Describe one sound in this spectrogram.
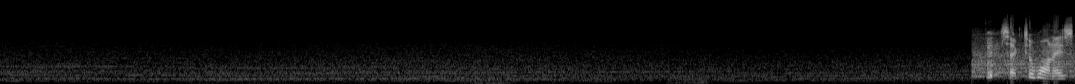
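Racing car engines hum steadily in the distance.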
